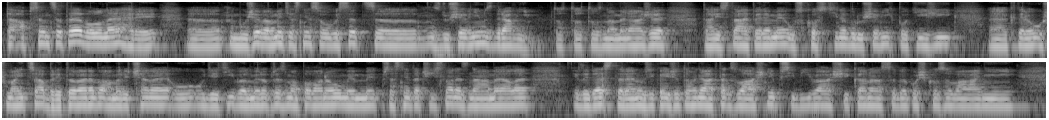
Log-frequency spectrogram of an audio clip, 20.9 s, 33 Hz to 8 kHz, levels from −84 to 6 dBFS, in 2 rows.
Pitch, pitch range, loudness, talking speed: 120 Hz, 115-125 Hz, -23 LUFS, 170 wpm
